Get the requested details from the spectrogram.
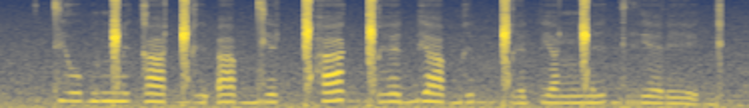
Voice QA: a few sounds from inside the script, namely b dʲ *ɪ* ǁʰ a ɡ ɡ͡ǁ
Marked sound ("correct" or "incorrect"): incorrect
